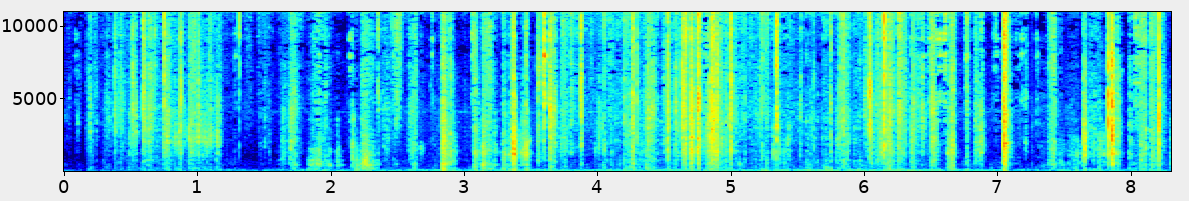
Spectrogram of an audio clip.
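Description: Plastic spice bag crinkling and rustling as ground spice is poured into a clear acrylic spice box, with scattered light clicks and a couple of sharper knocks of the acrylic pots.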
